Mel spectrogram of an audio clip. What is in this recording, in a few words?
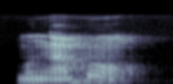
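"mengamuk", Malay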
